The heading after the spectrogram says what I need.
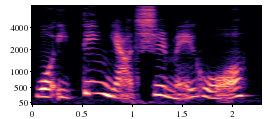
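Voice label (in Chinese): "wo yiding yao qu meiguo", Mandarin Chinese; 我一定要去美国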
